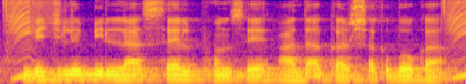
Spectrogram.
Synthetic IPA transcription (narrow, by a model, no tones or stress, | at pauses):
bɪd͡ʒlibɪlːaseːlpʰoːnseaːd̪akəɾsəkbõka̰ː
